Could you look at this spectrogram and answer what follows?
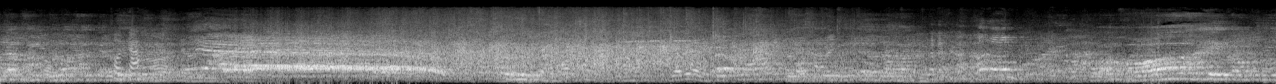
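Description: A crowd of supporters cheering and chattering, a dense continuous roar with clapping mixed in, loud throughout and swelling around the middle, with voices rising over it near the end.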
